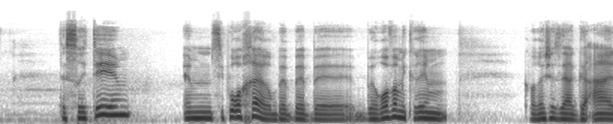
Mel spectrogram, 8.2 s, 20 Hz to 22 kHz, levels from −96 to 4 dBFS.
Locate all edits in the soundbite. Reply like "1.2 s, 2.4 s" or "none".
none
